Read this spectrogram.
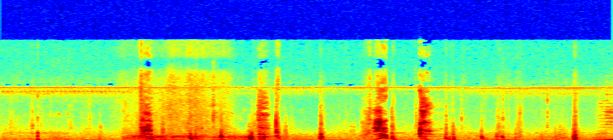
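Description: Hands and feet knock and scrape on wooden scaffolding during a climb.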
